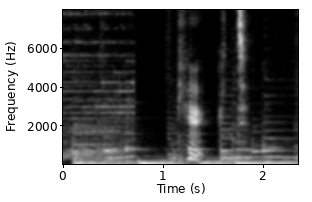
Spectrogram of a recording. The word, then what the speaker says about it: kicked: The one syllable word kicked ends with the t sound.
